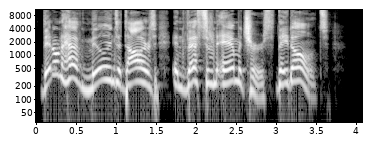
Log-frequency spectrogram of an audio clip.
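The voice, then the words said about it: Excited yelling. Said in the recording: “why am I getting so excited? I don't know. I'm sorry for yelling.”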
